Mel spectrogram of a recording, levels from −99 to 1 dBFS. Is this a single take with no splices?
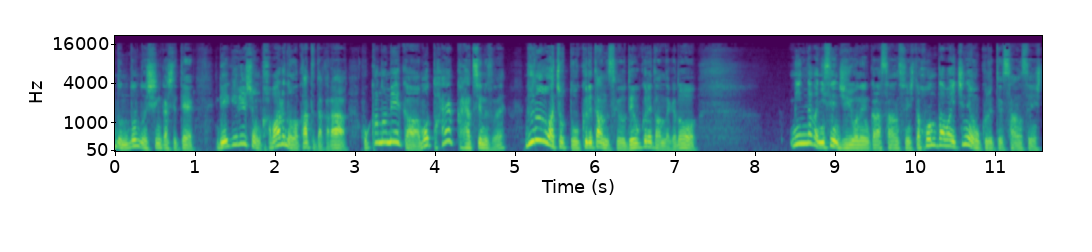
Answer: no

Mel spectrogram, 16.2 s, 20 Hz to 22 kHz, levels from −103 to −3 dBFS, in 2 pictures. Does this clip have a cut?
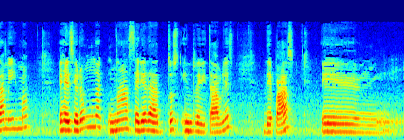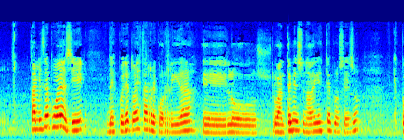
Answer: yes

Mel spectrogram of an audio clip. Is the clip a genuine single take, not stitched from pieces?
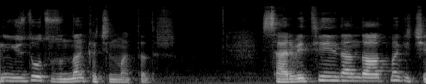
yes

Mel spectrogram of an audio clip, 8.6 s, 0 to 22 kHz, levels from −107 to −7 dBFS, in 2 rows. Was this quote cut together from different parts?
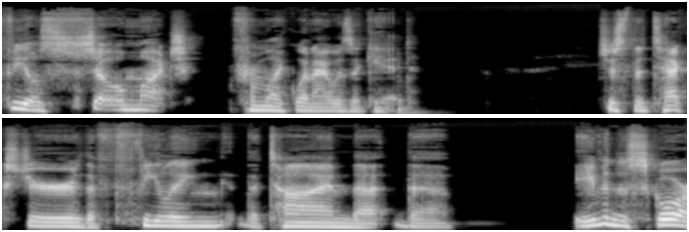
no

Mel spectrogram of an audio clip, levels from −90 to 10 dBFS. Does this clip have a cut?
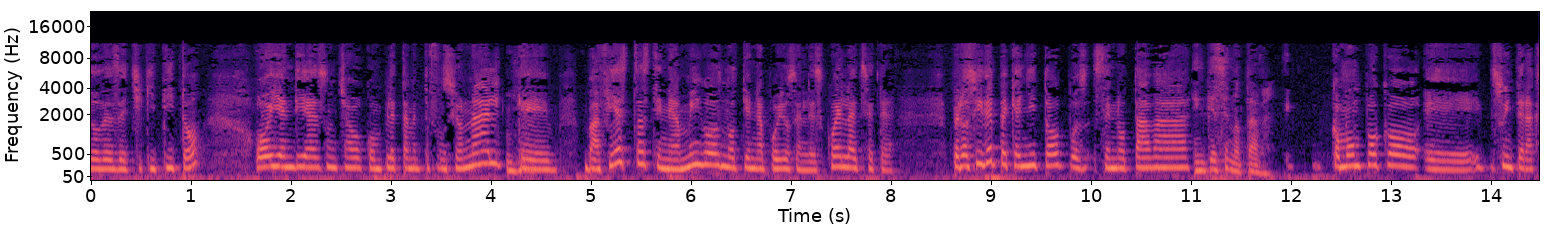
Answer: no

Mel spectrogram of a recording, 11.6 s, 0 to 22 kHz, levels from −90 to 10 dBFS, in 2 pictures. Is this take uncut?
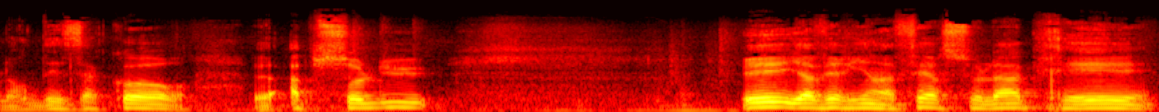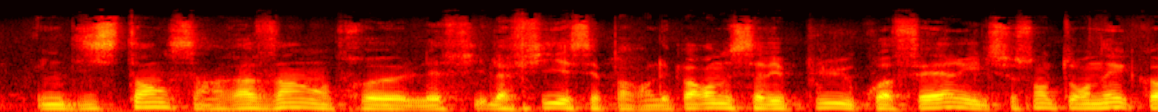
yes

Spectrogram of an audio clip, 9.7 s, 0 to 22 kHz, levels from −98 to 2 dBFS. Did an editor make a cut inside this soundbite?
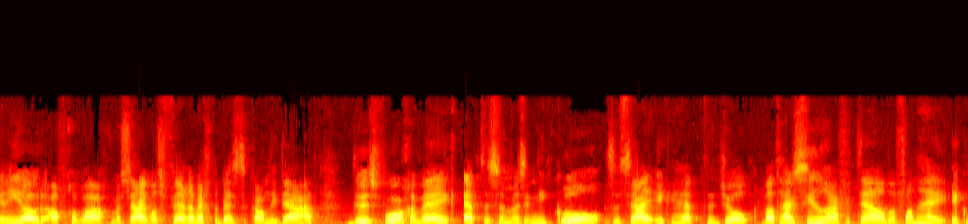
yes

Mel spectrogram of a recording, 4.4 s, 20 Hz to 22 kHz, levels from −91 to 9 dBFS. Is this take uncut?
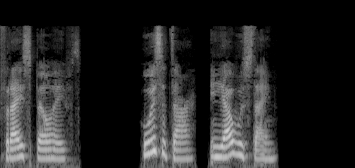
no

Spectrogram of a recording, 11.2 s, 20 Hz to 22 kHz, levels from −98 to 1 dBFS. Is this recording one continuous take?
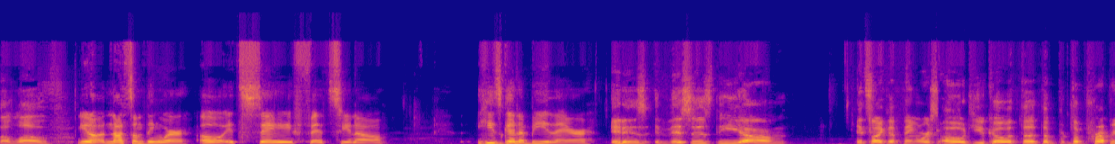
no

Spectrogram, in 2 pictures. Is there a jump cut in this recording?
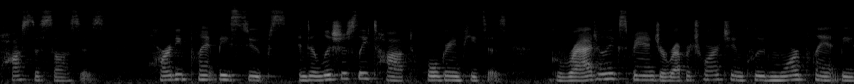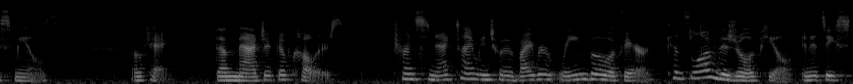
yes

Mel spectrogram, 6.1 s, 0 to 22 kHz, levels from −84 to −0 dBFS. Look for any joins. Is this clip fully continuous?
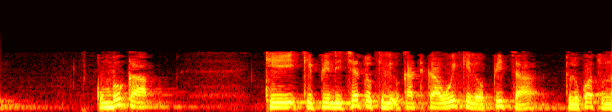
yes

